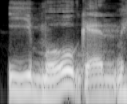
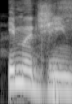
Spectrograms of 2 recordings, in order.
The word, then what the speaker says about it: Imogen: Dann nehme ich von Imogen Heap. – Imogen, glaube ich, heißt es.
